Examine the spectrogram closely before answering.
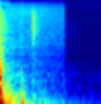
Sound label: Kick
